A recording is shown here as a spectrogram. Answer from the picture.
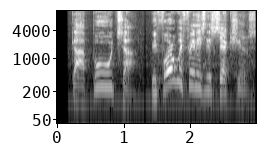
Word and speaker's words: capucha: Remember that ch in Spanish sounds like ch in church. Kapucha.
